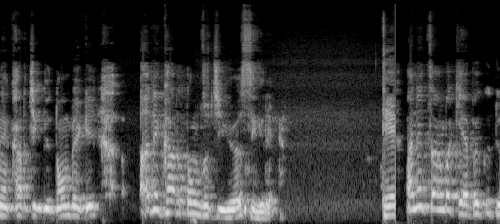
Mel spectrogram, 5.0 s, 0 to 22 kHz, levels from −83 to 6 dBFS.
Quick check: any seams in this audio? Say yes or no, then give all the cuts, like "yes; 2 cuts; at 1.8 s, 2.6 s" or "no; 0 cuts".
yes; 1 cut; at 4.0 s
